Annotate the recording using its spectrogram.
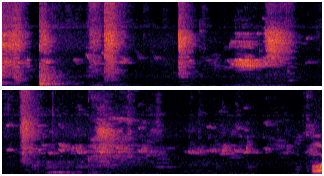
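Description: Young chicks cheeping a few times, mixed with several sharp clicks and taps from a plastic oil bottle and container being handled.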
